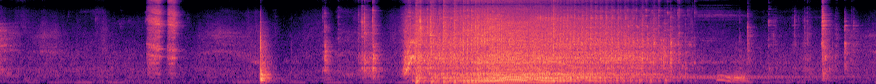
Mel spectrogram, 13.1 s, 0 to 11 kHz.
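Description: A 20-plus-year-old Coleman Powermate 2250 generator gives a few sharp clanks and bursts, then its engine catches and runs loud and rough for about four seconds before dying away, followed by scattered knocks.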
